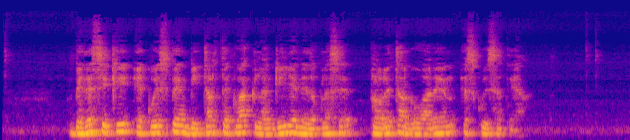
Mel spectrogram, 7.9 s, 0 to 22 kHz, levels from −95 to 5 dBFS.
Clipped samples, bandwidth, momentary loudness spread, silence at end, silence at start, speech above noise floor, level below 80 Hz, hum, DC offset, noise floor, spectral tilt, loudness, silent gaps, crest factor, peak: under 0.1%; 9 kHz; 11 LU; 1.35 s; 0.85 s; 40 dB; -56 dBFS; none; under 0.1%; -57 dBFS; -7.5 dB/octave; -19 LUFS; none; 16 dB; -4 dBFS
